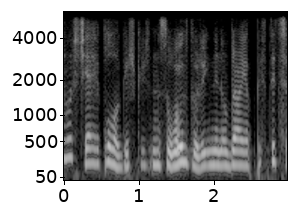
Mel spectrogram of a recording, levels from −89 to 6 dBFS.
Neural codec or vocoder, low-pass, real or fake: codec, 16 kHz in and 24 kHz out, 0.4 kbps, LongCat-Audio-Codec, four codebook decoder; 5.4 kHz; fake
